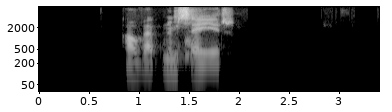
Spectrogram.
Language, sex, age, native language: Icelandic, male, 20-29, Icelandic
